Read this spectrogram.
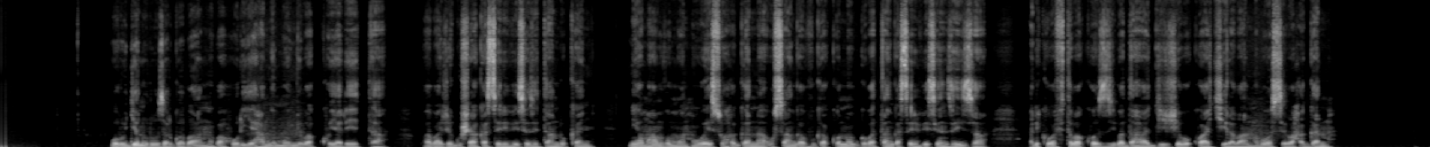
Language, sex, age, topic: Kinyarwanda, male, 25-35, education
